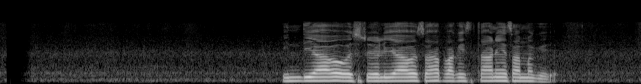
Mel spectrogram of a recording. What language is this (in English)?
Sinhala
